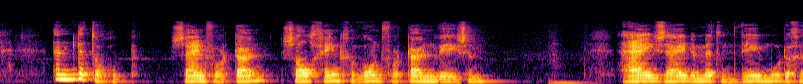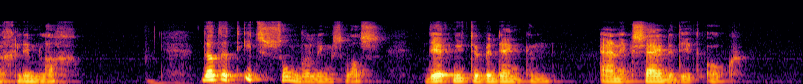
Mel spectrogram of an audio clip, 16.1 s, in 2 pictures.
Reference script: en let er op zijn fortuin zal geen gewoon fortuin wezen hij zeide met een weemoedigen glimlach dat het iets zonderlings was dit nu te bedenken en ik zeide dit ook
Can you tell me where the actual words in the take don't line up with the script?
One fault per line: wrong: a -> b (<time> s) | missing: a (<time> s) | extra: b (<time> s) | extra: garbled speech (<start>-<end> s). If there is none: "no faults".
no faults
